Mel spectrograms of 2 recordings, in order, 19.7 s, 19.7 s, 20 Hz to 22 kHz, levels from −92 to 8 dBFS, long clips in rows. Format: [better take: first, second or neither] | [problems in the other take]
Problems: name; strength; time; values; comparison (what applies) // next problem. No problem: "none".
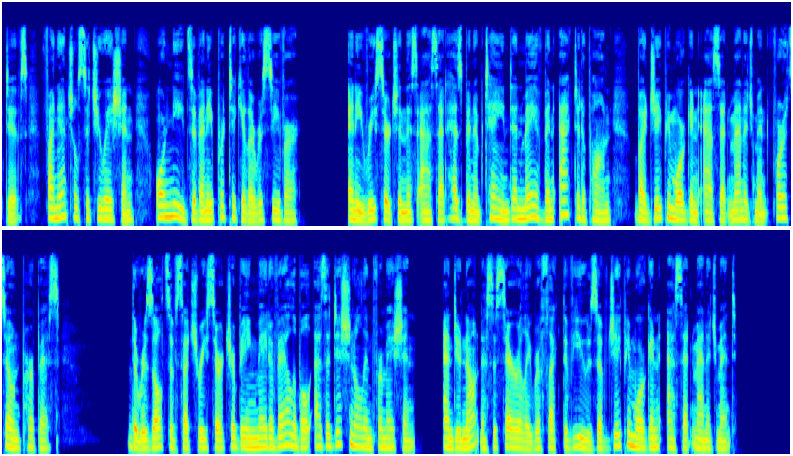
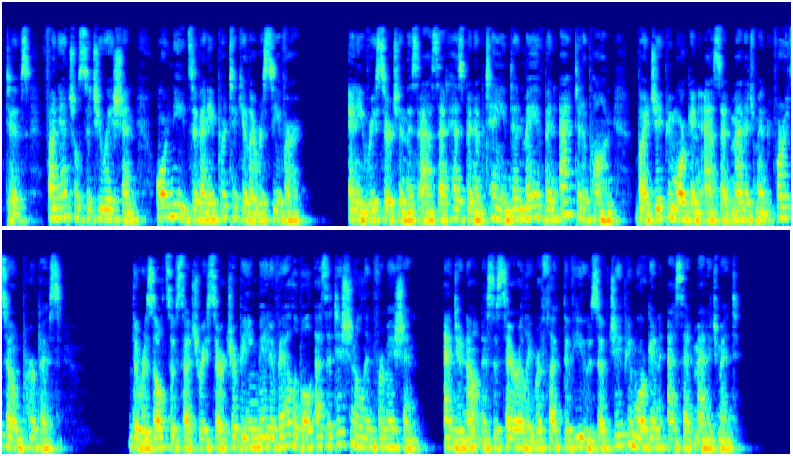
first | off-mic speech; far // room echo; very slight; dies away in 0.2 s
